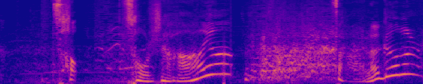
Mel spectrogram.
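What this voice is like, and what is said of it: Put-on Northeastern Chinese accent. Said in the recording (Chinese): “东北大碴子味儿给带跑了。...一个东北人能够把这个把一个南方人的口音带跑偏需要多长时间啊？答案是一句话”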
